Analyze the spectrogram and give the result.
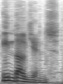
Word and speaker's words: Indulgence: ¿Cómo es indulgence? Indulgence. Indulgence. Indulgence, sí.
